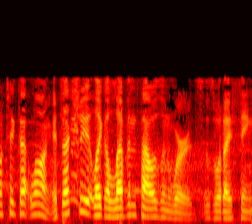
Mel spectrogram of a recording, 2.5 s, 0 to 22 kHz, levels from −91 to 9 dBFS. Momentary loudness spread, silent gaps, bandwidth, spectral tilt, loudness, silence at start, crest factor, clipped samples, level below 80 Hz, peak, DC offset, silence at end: 9 LU; none; 5.6 kHz; -3 dB/octave; -22 LUFS; 0 s; 20 dB; under 0.1%; -58 dBFS; -2 dBFS; under 0.1%; 0 s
